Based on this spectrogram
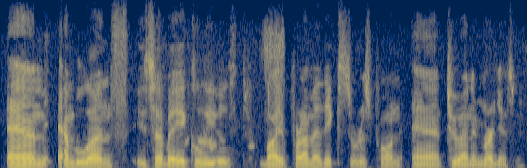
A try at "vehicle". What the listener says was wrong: Okay, now this word right here, instead of vehicle, in English we actually stress the first syllable, so we say vehicle.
